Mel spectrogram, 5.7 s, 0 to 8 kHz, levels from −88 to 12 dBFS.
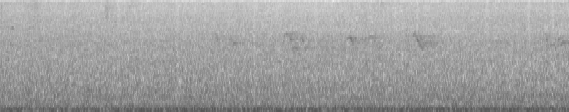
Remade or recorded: recorded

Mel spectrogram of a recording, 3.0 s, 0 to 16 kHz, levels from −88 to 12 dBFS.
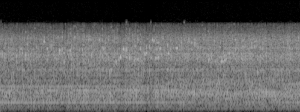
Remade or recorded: recorded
